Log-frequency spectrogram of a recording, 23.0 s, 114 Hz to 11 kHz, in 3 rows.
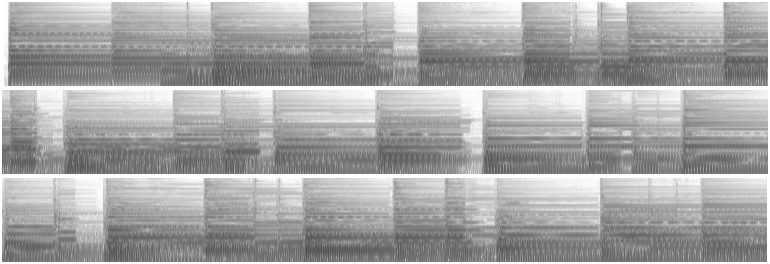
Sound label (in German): EVO 8 Gitarre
